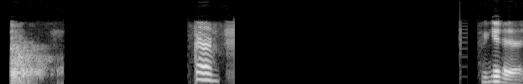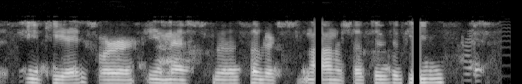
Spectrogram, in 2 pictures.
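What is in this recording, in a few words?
Police Northeast District Dispatch; Raleigh; wake p25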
